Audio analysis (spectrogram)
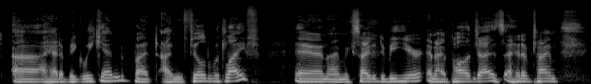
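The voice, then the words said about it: Strained, struggling voice. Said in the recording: “Avid listeners will be able to hear that my voice is struggling a little bit... I'm just slowly disintegrating.”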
